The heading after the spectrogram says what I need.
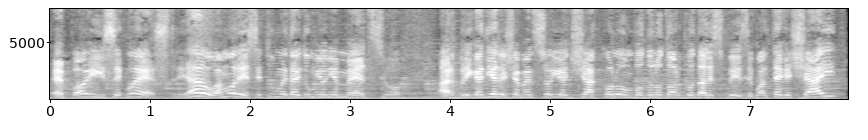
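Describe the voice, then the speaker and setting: An actor with a Roman accent playing a young, boastful, foul-mouthed street criminal in a radio drama monologue, with coarse slang and a swaggering delivery. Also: male voice, sits high, moderate pace, over music, natural voice. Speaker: narrator and lead character.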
